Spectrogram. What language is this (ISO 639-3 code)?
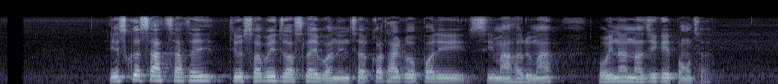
nep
